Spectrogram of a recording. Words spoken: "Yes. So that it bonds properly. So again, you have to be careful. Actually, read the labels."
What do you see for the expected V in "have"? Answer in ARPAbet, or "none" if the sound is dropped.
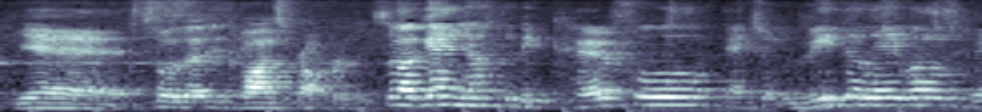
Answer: F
